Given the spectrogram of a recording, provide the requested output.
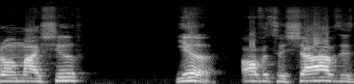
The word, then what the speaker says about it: Shives: Officer Shives. Shives? Yes, sir. How you spell it?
